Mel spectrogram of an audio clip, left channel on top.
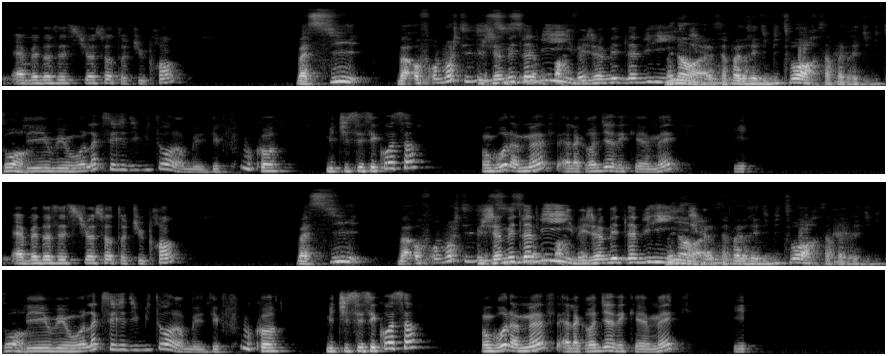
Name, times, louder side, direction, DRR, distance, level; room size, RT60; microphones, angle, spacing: voice 1, 0.0-1.7 4.8-7.2 9.0-11.6 12.1-13.0 13.6-15.6 16.2-16.3, right 3 dB, 30° right, 0.3 m, -23 dB
voice 2, 2.9-3.6 4.0-5.9 6.6-9.1, left 3 dB, 45° left, 0.4 m, -22 dB
4.4 x 3.7 x 3.2 m
head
